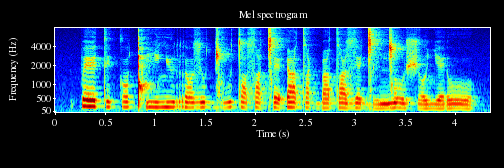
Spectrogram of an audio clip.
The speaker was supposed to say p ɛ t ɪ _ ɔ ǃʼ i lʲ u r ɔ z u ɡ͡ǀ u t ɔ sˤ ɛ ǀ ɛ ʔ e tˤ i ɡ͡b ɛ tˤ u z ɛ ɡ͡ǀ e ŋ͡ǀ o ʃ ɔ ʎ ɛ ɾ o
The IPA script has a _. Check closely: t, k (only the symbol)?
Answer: k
